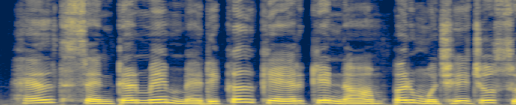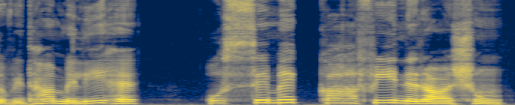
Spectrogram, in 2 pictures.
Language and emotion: Hindi, sad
